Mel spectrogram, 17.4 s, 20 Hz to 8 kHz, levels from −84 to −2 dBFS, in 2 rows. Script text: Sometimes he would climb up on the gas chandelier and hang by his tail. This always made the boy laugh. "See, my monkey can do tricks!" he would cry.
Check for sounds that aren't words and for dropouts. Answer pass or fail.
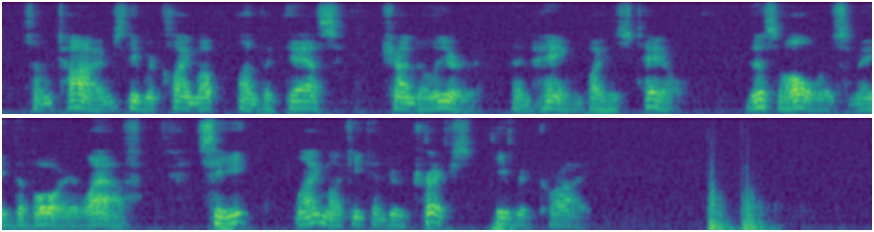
fail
